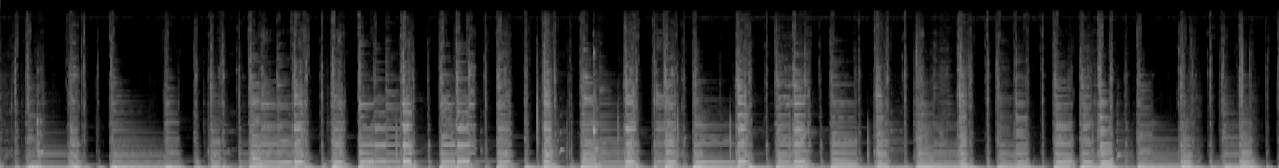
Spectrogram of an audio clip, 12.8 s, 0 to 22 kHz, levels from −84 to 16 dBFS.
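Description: No technical faults are audible anywhere in the music.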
